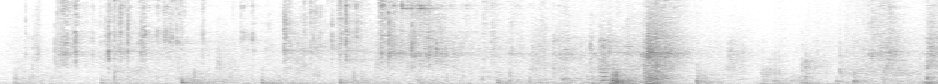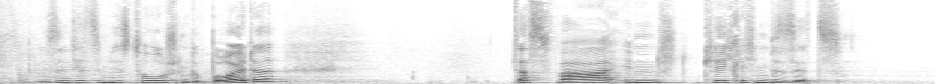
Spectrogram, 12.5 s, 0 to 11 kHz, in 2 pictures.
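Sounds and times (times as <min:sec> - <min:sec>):
shuffling steps entering: 0:00.0 - 0:06.9
metal keys jingling and clinking: 0:00.1 - 0:04.7
key turning in the lock: 0:00.5 - 0:04.6
door of a historic half-timbered house opening: 0:01.2 - 0:05.4
speech: 0:06.5 - 0:08.5, 0:09.7 - 0:12.0.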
